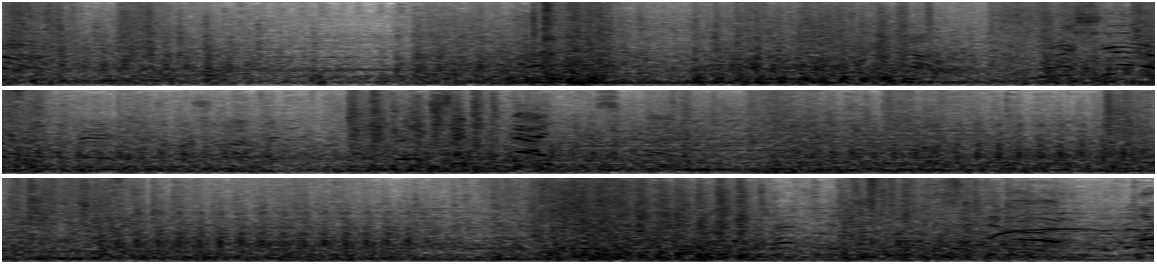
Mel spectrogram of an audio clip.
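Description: A jeep engine rumbles steadily as it drives.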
